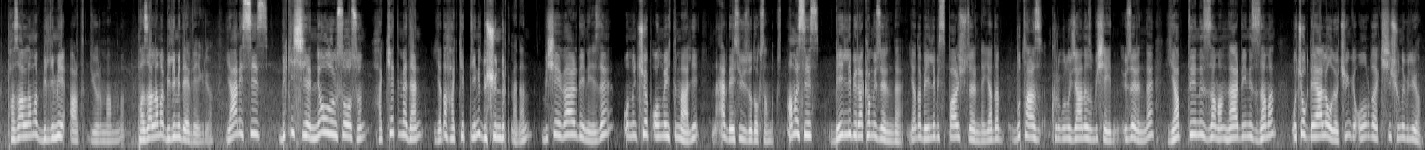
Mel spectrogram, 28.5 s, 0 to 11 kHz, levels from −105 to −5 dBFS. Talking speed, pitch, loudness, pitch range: 140 wpm, 205 Hz, -25 LUFS, 175-230 Hz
